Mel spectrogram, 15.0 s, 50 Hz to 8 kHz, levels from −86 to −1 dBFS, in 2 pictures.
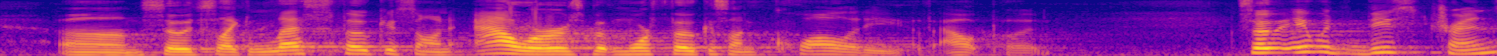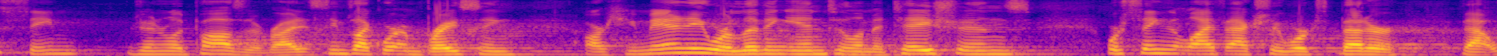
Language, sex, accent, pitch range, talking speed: English, male, American, 135-185 Hz, 170 wpm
